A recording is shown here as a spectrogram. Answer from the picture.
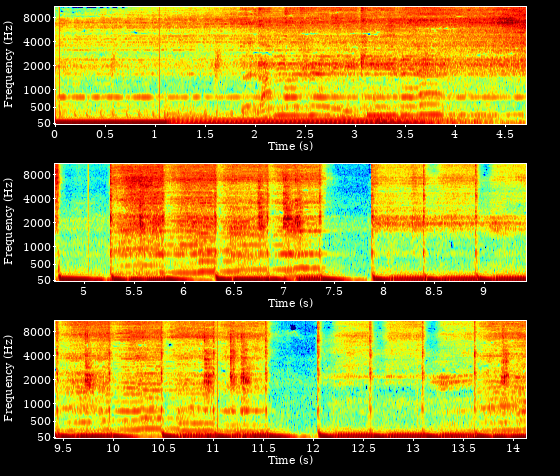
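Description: Electronic dance music played loud through an upgraded car audio system (Hertz Cento component speakers and an Infinity subwoofer), heard inside the car's cabin. A long held bass note fills the first few seconds, then a pounding bass-heavy beat kicks in with a couple of short breaks.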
